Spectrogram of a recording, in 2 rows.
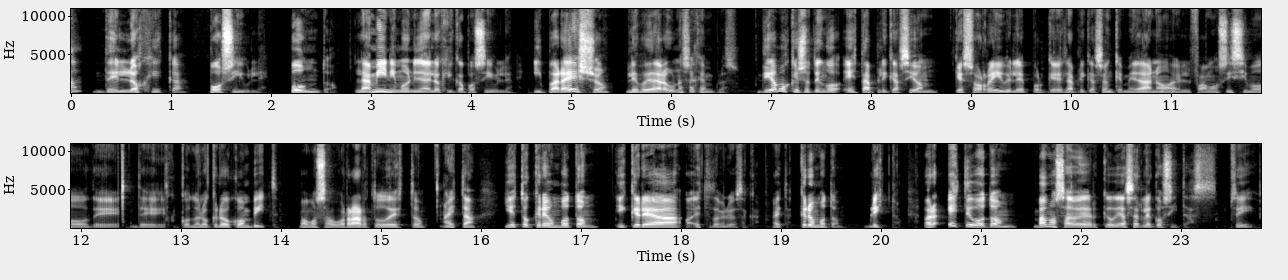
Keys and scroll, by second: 7.0-9.6 typing, 11.4-16.9 typing, 16.6 Escape, 17.8 Escape, 18.1-20.2 typing, 18.5 Escape, 21.3 h, 22.3 k, 23.7-23.8 typing.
